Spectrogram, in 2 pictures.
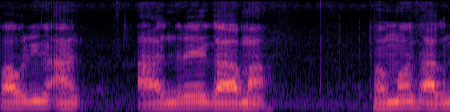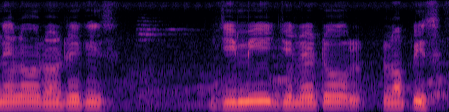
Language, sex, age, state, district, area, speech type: Goan Konkani, male, 45-60, Goa, Murmgao, rural, spontaneous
